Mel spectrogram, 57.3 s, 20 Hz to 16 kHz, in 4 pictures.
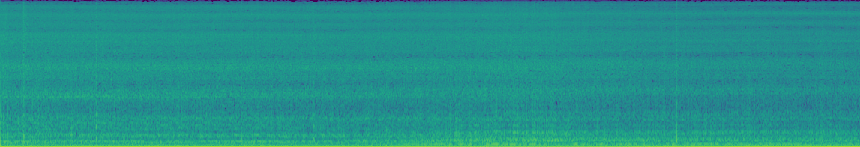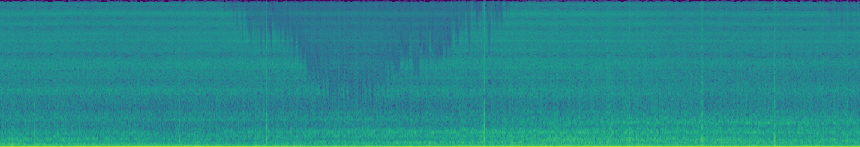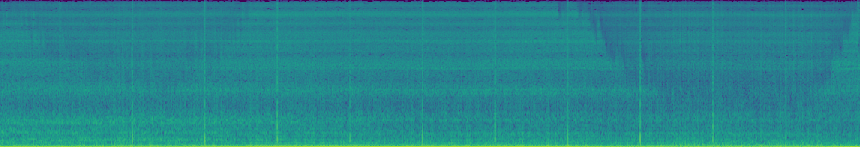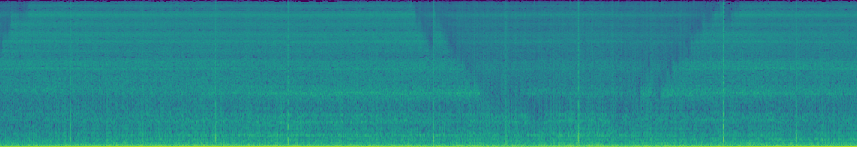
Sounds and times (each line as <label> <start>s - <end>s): glitch 5.2s - 12.8s
glitch 35.7s - 57.2s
